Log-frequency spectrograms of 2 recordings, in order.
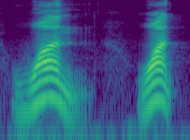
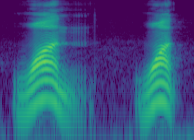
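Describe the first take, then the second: No difference in how they are said.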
